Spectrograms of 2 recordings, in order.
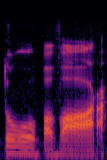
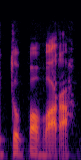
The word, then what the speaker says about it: Tuupovaara: Firstly, Finnish has very much of double letters here, U's and double A's, because this is pronounced Tuupovaara. If there were only single of these, it would be Tupovara.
